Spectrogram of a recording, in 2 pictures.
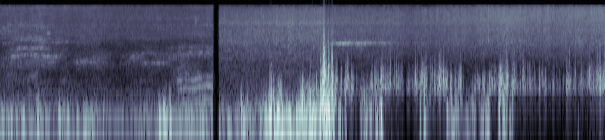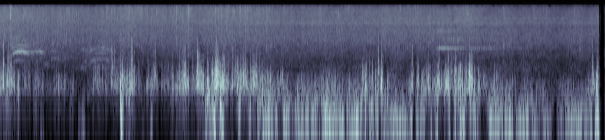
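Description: Indistinct voices of people talking, off-microphone, with wind buffeting the microphone in low rumbles, loudest about three seconds in.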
